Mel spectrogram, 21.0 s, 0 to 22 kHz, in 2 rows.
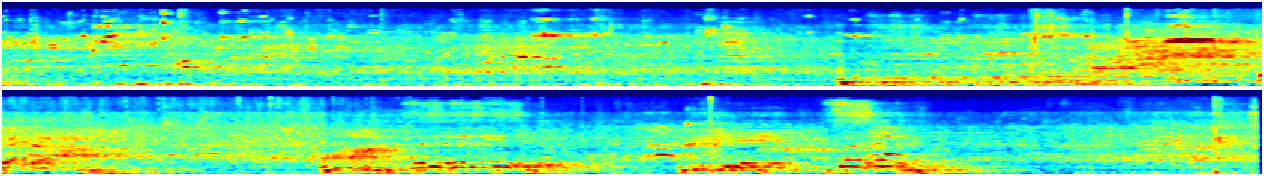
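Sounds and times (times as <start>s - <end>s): gym hall noise: 0.0s - 21.0s
ball bouncing on hard court: 20.6s - 21.0s.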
